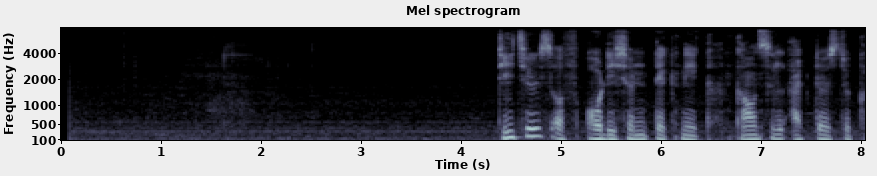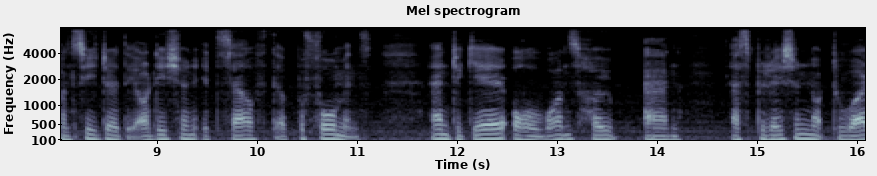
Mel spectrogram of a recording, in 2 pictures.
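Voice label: General, Nepali; GoLocalise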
